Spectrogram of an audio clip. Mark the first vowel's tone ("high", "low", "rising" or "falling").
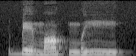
falling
